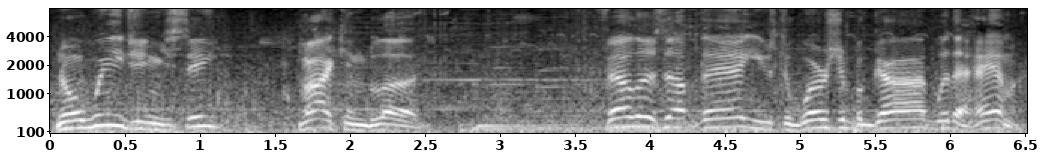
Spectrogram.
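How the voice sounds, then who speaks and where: A man's voice: high-pitched, animated, measured pace, over music. An actor playing a talkative, folksy hired gunman and family man who reassures his employer, in a video game cutscene. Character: chatty hired gun, family man, confident.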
